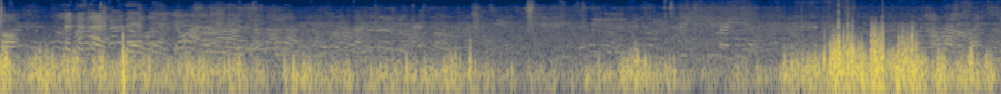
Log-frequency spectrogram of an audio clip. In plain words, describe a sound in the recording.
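Several adults talk nearby outdoors.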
